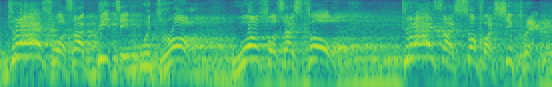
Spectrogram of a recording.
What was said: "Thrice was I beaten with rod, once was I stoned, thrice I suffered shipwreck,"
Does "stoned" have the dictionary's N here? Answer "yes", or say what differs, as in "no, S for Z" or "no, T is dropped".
no, L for N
